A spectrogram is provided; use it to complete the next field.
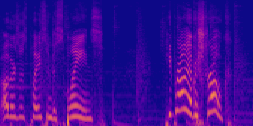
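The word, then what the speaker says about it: Des Plaines: And see sometimes it's hard because I'm from the Midwest so you have to mispronounce the name to say it right.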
